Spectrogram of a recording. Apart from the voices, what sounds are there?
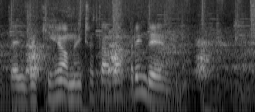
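dog barking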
